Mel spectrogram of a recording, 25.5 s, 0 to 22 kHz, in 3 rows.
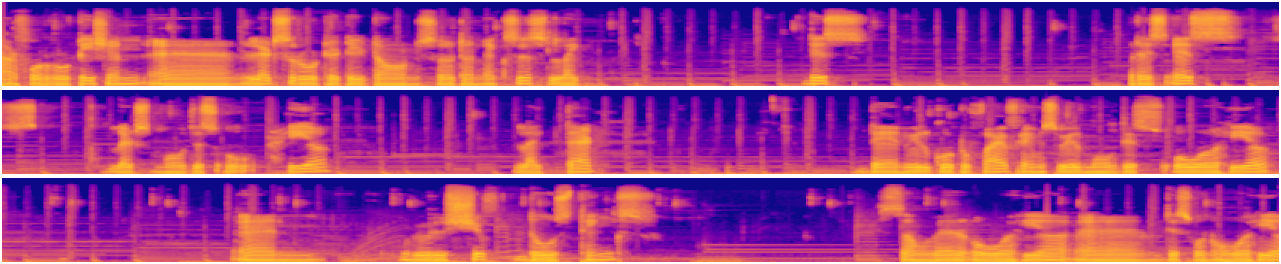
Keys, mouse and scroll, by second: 0.6 click, 3.7 ctrl+z, 4.0-7.3 drag, 7.3 s, 7.9-13.2 drag, 13.4 =, 13.6 =, 14.7 click, 16.6 [, 17.3 click, 18.2 [, 18.8 click, 19.8 [, 20.5 click, 21.6 [, 22.4 click, 23.3 [, 24.0 click, 24.8 a, 25.1 [.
